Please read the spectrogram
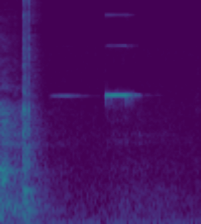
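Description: A camera shutter clicks once. Two high electronic beeps follow, a faint longer one and then a shorter, louder one, from the camera-and-flash setup as the flash-lit shot is taken.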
